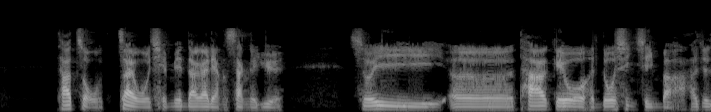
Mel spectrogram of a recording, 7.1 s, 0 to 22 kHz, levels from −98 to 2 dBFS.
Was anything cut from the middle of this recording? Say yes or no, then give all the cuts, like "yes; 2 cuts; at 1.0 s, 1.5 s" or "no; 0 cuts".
no; 0 cuts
